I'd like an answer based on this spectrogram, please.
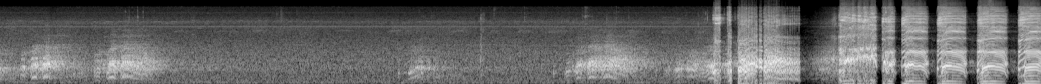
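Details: Lemurs with soft, breathy calls spaced a couple of seconds apart, then a sudden burst of loud, clipped, harmonic barks and yelps in an uneven rapid series.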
